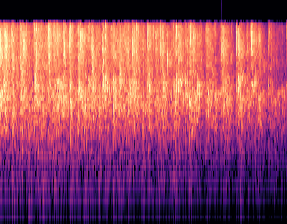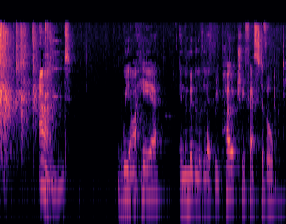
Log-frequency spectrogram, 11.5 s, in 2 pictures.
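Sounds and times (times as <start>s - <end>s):
audience applause: 0.0s - 6.6s
speech: 8.2s - 11.4s.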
